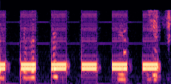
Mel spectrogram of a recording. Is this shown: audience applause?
no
